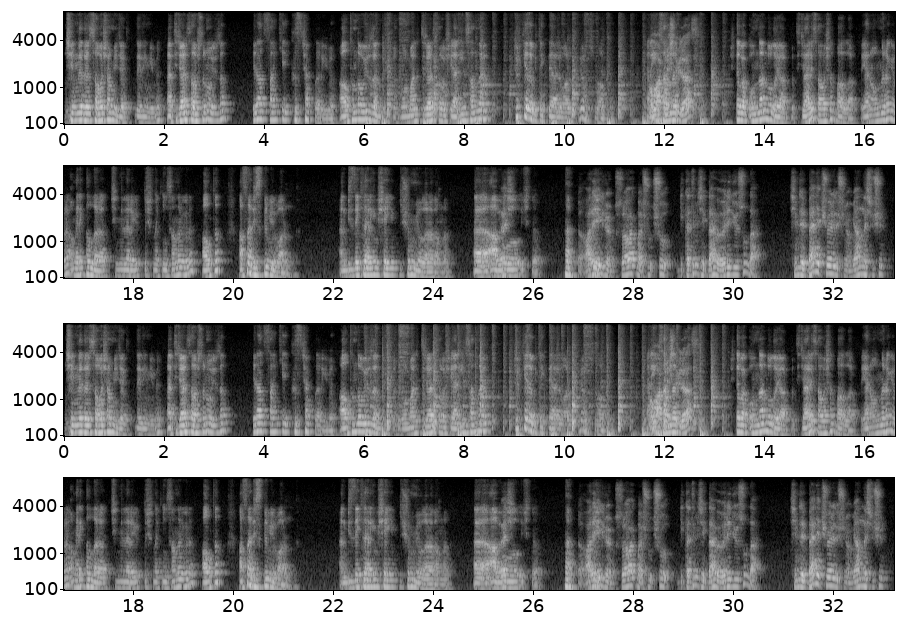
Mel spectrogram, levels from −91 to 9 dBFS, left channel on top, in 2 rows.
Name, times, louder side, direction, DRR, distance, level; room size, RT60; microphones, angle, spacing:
voice 1, 0.0-3.2 3.8-8.5 9.0-10.8 11.6-12.2 13.4-14.4 14.7-19.7 20.1-21.1 22.1-24.3 24.8-26.1 26.6-26.8 27.2-27.3, left 1 dB, ahead, -2 dB, 0.9 m, -22 dB
Drum kit / Drum, 6.0-13.3, right 1 dB, 85° right, 0.5 m, -25 dB
voice 2, 11.7-12.6 22.5-22.7 25.3-25.6 26.9-30.4 31.1-33.0, left 1 dB, 20° left, -1 dB, 0.5 m, -23 dB
3.9 x 2.4 x 2.2 m, 0.35 s
head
